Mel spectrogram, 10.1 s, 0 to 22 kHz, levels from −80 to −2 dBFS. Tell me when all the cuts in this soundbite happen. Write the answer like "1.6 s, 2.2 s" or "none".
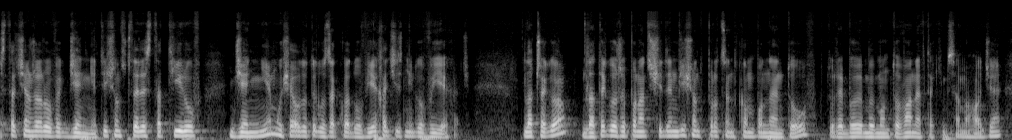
none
